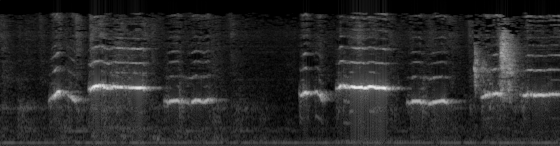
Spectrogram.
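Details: Cockatiel song for teaching a cockatiel to sing: a few drawn-out whistled notes, rising then dropping lower, given in two phrases, ending with a brief harsh note and a held whistle over a faint background hum.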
